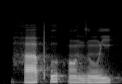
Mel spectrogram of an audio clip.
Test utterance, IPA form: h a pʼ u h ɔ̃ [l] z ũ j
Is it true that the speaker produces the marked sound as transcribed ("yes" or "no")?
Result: no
